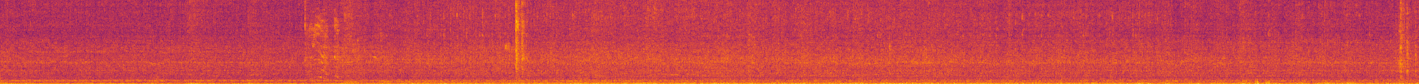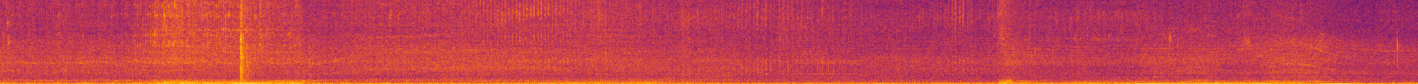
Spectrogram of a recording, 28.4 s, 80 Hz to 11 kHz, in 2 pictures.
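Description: Kawasaki VN2000's big V-twin engine running under way with a steady low note. Its pitch dips and climbs again near the end as the throttle is eased off and opened.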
